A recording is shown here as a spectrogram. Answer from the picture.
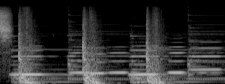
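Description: Wooden mallet striking a wooden fence post: three evenly spaced thunks, about two-thirds of a second apart, over background music.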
